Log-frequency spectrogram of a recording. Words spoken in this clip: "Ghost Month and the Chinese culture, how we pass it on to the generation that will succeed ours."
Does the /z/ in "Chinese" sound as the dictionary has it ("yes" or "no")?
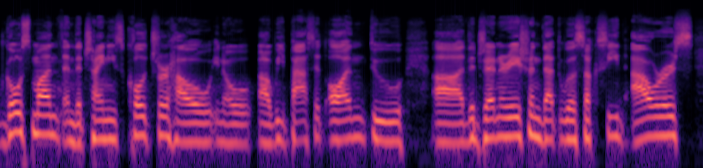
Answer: no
